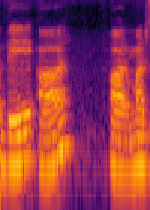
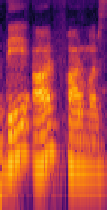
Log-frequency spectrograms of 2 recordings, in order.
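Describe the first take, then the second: First: Said in the usual way. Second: Very slow, deliberate example; model sentence. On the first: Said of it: "क्या होगा?". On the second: Shown as a demonstration. Teacher modelling the answer slowly. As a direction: say it slowly for students to repeat. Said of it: "तो क्या होगा?".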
